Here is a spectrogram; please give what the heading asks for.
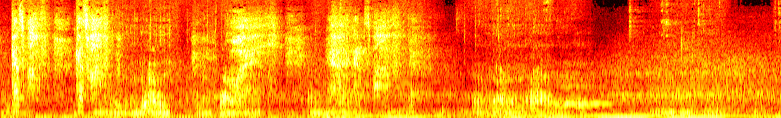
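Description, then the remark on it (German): A dog growls low and rumbling, a steady throaty snarl that keeps going for several seconds with brief breaks, loud, with some noisy background texture. “Der Hund musterte ihn.”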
